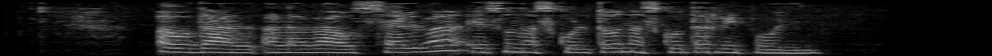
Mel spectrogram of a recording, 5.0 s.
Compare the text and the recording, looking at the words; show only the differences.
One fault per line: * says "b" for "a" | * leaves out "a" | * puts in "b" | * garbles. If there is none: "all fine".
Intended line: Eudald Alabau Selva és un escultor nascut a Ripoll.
all fine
